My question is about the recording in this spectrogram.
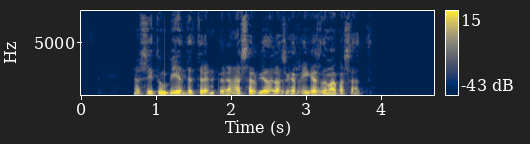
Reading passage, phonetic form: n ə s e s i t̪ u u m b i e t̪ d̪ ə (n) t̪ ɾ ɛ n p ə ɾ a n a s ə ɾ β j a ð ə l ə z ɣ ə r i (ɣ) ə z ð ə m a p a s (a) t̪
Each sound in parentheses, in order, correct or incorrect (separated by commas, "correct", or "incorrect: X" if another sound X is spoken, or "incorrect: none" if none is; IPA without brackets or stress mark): incorrect: none, correct, correct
